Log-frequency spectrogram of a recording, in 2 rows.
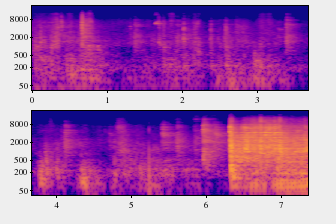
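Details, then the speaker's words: Honda 40 hp 4-stroke BF40A outboard on a pontoon boat, after the fuel line was replaced with a low-permeation line and primed until the bulb was firm with no air: it fires about six seconds in and catches at once into a steady run without choke; normal start and idle. "Not bad. No choke on that."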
